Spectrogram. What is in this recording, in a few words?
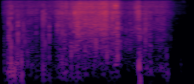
Face Mask, Medical; Blastwave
